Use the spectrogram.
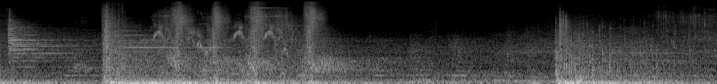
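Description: Spell effects crash out in a fantasy wizard combat game as two sharp booming impacts a few seconds apart, each followed by bright ringing, whooshing shimmer and a sustained rumble, loud and close.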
